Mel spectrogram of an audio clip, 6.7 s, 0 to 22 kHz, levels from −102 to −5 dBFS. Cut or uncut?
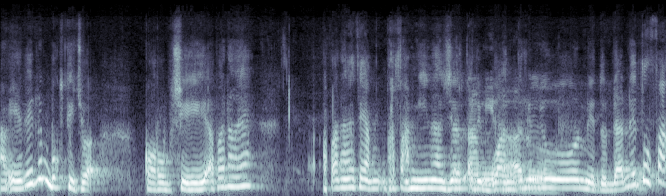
uncut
